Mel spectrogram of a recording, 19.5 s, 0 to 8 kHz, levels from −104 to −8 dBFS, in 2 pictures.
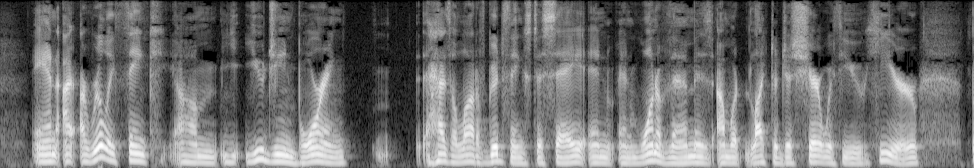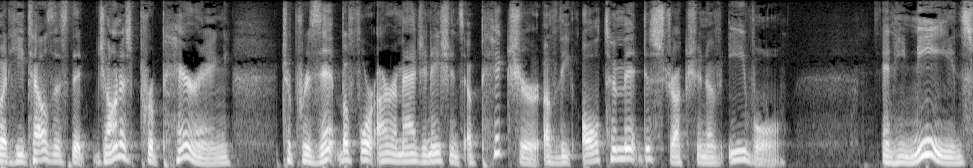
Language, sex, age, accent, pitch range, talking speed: English, male, 40-59, American, 100-125 Hz, 170 wpm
